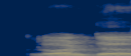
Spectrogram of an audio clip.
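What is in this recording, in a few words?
"keluarga", Malay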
